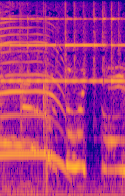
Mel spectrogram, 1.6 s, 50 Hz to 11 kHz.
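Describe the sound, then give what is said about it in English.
A bell, the same one rung on the show since 1983, rings with bright, sustained metallic tones that shimmer and waver for a second or two, with a lively voice-like murmur running underneath. “You know, Scary's still ringing the same bell they rang back in 1983 here on this very show.”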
